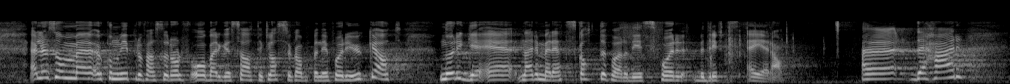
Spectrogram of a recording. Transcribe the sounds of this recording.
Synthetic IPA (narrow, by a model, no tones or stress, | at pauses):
ʔɛlːəʂɔmœkʊnʊmiːpʰɾʊfɛsʊɾɔlfoːbæɾɡəsɑːt̪ʰɪlklɑsːəkɑmpənɪfɔɾɪəʉːkəɑt̪nɔɾɡəʔɛnæɾməɾəɛt̪skɑt̪ːəpɑɾɑd̪iːsfɔɾbəd̪ɾɪft̪sæ̰ɪə̰ɾɑ̰ | d̪ɛhæːɾ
